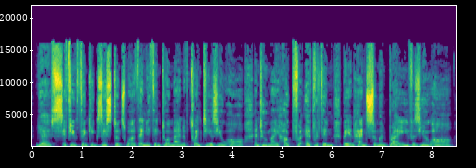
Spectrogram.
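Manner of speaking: high, loud, ingratiating plea; pleading bandit. A narrator's reading. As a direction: flatter your captor to save your life. Bandit pleads for his life.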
